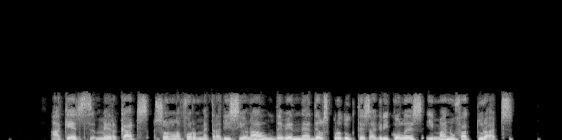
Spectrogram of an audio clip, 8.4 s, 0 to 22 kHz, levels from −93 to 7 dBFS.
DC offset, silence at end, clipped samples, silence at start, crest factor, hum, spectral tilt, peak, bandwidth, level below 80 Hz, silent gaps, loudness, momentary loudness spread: under 0.1%; 0.75 s; under 0.1%; 0.8 s; 14 dB; none; -5 dB/octave; -2 dBFS; 7.8 kHz; -54 dBFS; none; -15 LUFS; 5 LU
